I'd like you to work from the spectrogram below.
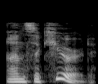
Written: unsecured

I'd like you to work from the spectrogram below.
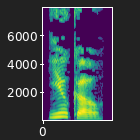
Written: youko

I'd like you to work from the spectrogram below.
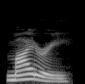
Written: mairi

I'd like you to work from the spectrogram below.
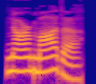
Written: narmada

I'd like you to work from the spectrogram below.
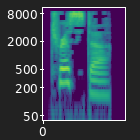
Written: trista

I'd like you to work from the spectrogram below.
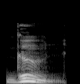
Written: goon

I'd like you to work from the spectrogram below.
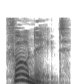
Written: phonate

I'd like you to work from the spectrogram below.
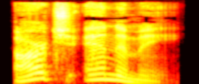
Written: archenemy

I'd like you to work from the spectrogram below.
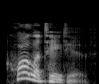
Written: qualitative

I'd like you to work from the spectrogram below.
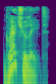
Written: gratulate

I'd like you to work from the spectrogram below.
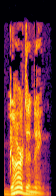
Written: gardening

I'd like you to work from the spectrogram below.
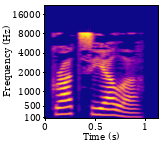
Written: graziella

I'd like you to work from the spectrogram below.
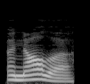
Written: anala

